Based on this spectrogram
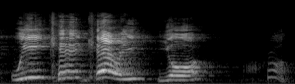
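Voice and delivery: slow, heavy preaching emphasis; drawn-out emphasis. Acted. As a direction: stretch every word slowly and lean on them. Sermon climax on the cross.

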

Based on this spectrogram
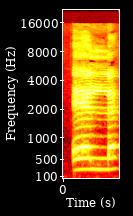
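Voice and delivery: "L" called out loud and clear; loud L sound. Shown as a demonstration. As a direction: sound out "L" firmly for the child. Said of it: "je dis".

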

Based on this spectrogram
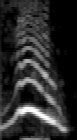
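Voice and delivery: loud, high storybook zoom; big sound-effect word; excited whoosh. A narrator's reading. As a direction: launch the word upward like a take-off. Door shoots into the air.

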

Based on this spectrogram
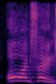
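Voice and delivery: high, loud mock wife; hammed-up indignant wife. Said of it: "she says".

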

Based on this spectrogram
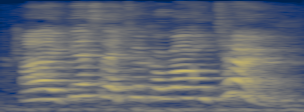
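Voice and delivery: high, fussy posh gentleman. Acted. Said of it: "yet posh voice rings out".

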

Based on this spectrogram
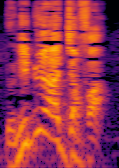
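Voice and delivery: ordinary talk, nothing marked

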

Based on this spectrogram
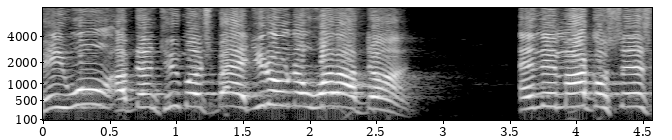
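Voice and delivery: shouted, high-pitched pulpit dialogue; fiery preacher at the climax; full-force preaching. Real, not acted. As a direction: cry out the promise of salvation at full volume.

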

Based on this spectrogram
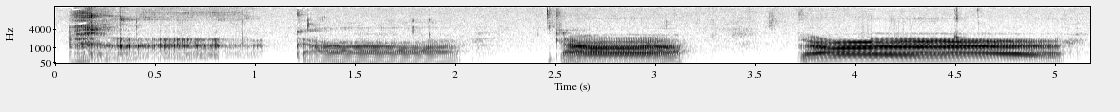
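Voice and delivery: mock growl. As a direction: growl back at the teething baby. Mock growl with baby biting.

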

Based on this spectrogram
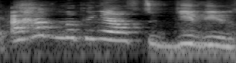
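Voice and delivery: high, quick, mildly cross protest; understated storybook anger; angry. A narrator's reading. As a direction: blurt it out high and fast. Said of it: "Sophie became angry".

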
